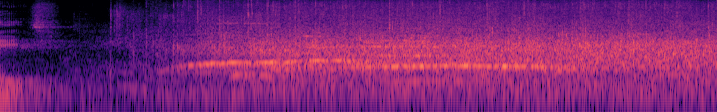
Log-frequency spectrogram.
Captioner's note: clapping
